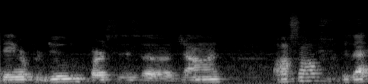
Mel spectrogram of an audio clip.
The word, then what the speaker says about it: Ossoff: then we got david perdue versus uh john ossoff is that how you pronounce it yeah okay i didn't i'm sorry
